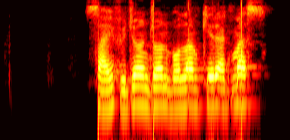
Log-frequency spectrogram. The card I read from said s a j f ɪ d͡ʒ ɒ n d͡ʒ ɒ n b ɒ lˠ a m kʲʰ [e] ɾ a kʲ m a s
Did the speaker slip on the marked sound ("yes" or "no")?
no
